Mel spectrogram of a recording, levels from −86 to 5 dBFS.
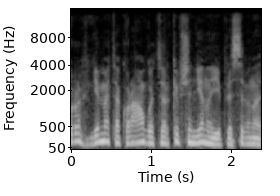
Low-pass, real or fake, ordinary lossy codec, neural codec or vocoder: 14.4 kHz; real; AAC, 48 kbps; none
